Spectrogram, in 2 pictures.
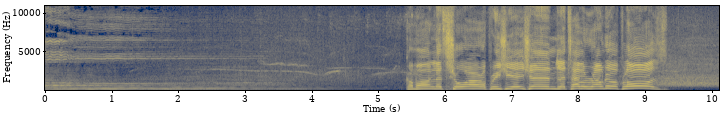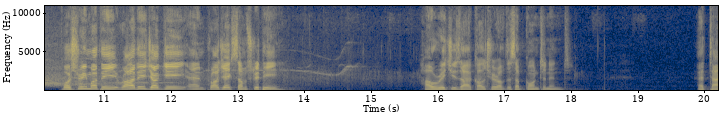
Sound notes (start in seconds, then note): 10.4 cheering/Applause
